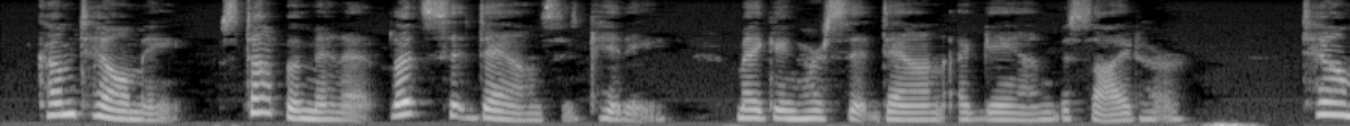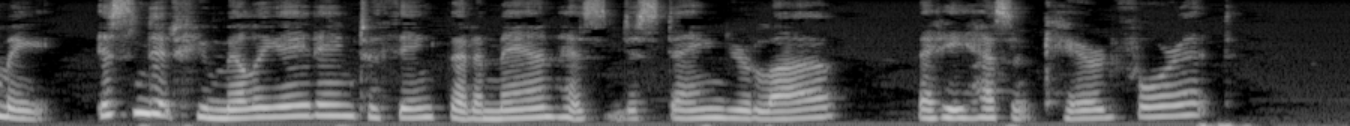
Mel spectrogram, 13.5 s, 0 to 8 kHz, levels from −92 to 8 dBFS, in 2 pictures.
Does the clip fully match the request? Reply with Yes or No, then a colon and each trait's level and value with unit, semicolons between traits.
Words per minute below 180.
Yes: average, 170 wpm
